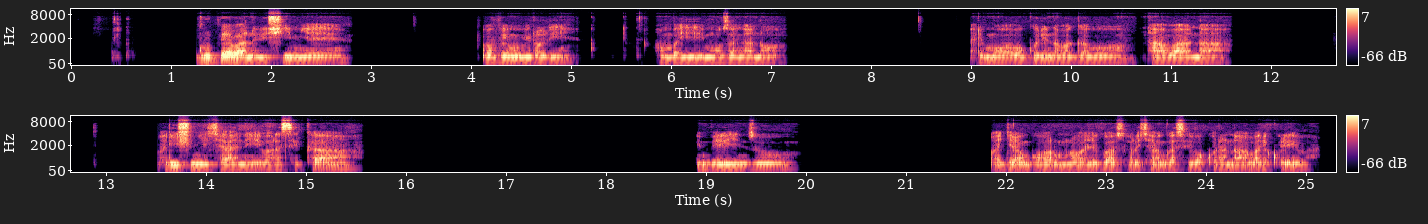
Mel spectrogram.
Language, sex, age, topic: Kinyarwanda, male, 18-24, health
